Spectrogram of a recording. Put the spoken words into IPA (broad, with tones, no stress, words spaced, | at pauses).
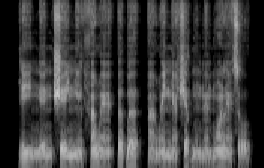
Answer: ɾiː˦˨ŋeː˧ŋ ʃeː˧ɲĩ˨lhã˦wɛ̃˧ | ə˦ɓə˦ | ã˨wɛ̃˧ ɲã˨ʃɛ˦ ɡʷĩ˨m ɛ̃˦bɔ̃˦ lɛ̃˧so˧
